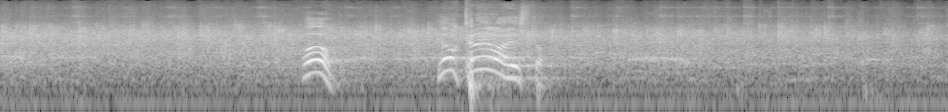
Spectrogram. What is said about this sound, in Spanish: Come on, dale un aplauso al Señor.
